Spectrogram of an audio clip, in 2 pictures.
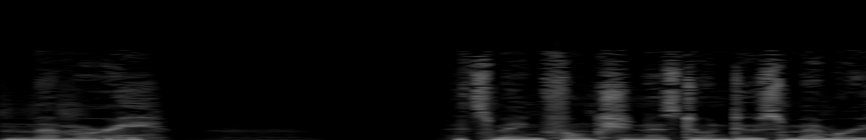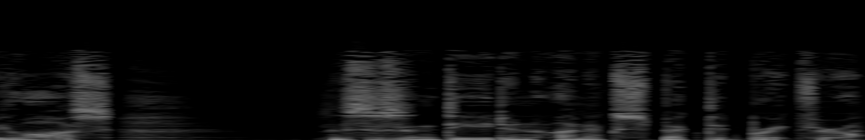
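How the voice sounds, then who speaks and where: An actor playing a brooding, analytical detective-novelist in a game, with a gravelly, husky voice, musing to himself in a measured, contemplative way. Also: male voice, low-pitched, big pitch swings, no room sound, studio quality, exaggerated voice. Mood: grim realization. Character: brooding, analytical male detective-novelist unraveling dark mysteries. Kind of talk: scripted game character monologue.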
